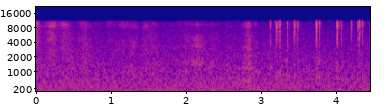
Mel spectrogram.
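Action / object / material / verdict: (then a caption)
scrape / laminated cardboard book cover / cardboard / none. Long pink-painted nails scratch across the printed, laminated cardboard cover of a closed, old hardcover children's book, "Spooky Tricks," held flat, making a soft, steady, hissy rustle. Over the last second and a half, the scratching gives way to eight sharp, bright little taps on the cover.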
